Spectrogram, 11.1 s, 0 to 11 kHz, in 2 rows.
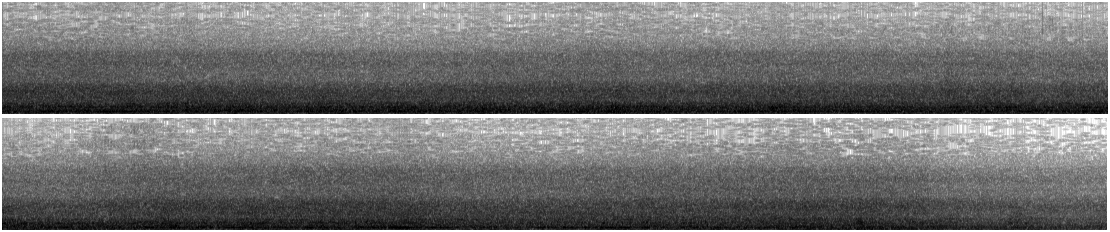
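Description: Hyundai Rotem–Toshiba LRT Line 2 electric train pulling out of the station, with a steady hum and rumble of the moving cars. The sound fades about ten seconds in as the train moves away.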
